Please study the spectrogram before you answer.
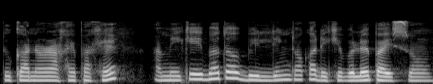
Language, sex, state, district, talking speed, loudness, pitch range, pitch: Assamese, female, Assam, Kamrup Metropolitan, 110 wpm, -16 LUFS, 185-220 Hz, 195 Hz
